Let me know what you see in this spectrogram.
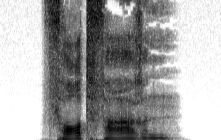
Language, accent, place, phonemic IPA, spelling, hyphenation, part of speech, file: German, Germany, Berlin, /ˈfɔʁtˌfaːʁən/, fortfahren, fort‧fah‧ren, verb, De-fortfahren.ogg
- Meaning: 1. to drive away, drive off 2. to drive away, remove by means of a vehicle 3. to continue 4. to continue, to resume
